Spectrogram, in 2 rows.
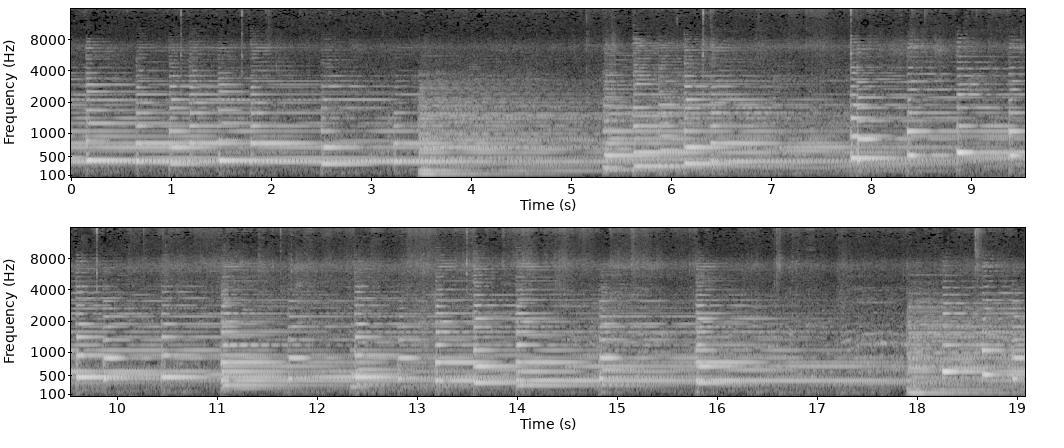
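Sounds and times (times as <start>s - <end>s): piano melody: 0.0s - 19.0s.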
